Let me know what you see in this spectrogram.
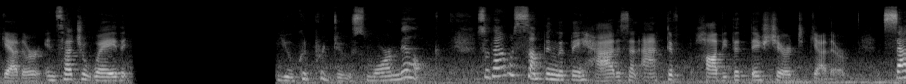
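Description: At 1.31 s the sound stalls until 2.78 s, a call audio freeze. The last sound is briefly carried on, then nearly 1.4 s of the gap is silence. The likely cause is packets held up in transit, draining the jitter buffer. Unlike a dropout, where audio is lost and the sound jumps ahead, it resumes exactly where it stopped, so about 1.44 s of delay has been inserted and nothing is missing.

From 8.47 s to the end at 9.06 s comes a jitter buffer speed-up. The receiver, holding more audio than it wants, repeatedly cuts out short pitch-period slices, here roughly half a second in total, so playback runs at about 182% of normal speed. Unlike a sped-up recording, the pitch stays where it was; the sound is simply hurried, its timing compressed while its tone is unchanged.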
